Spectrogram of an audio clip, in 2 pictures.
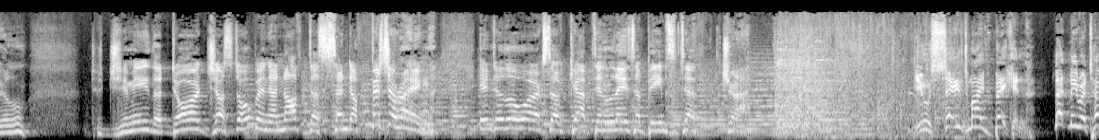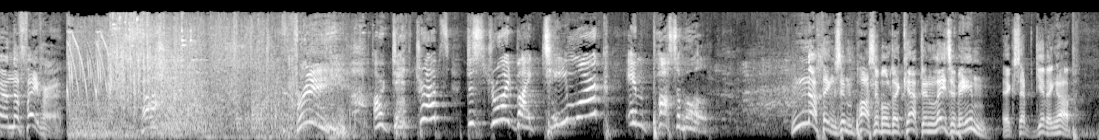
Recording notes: Recorded Live 1/21/2012 at the Marines Memorial Theater, SF SketchFest.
